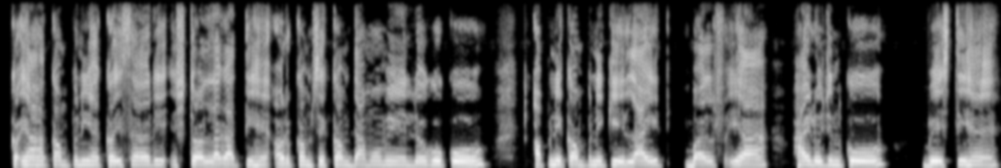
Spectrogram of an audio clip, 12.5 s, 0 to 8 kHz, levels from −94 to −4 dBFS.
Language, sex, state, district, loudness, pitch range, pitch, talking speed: Hindi, male, Uttar Pradesh, Deoria, -15 LUFS, 180-195 Hz, 190 Hz, 120 wpm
